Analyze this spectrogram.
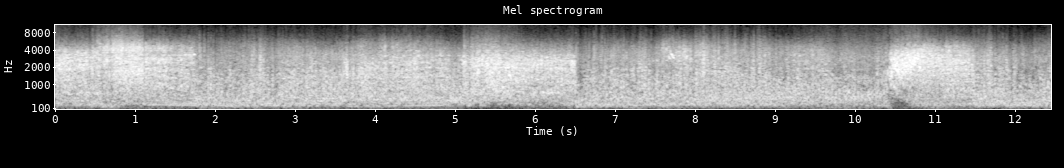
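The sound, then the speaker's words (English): In a war drama, missiles and intense fire strike German troops. Deep, continuous rumbling is broken by a few louder roaring bursts, and there is no speech over it. “Missiles rain down on the German troops.”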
